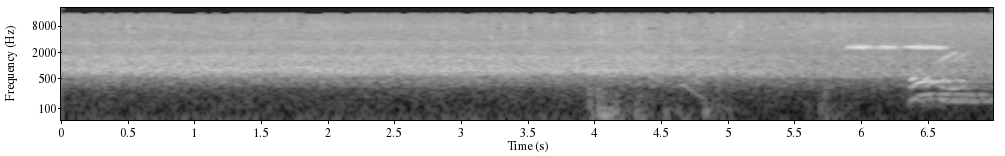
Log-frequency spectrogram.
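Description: A stadium crowd murmurs and cheers steadily in the distance.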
